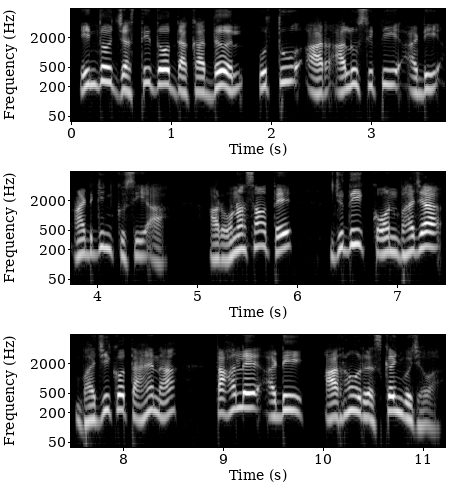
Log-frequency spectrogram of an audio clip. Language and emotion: Santali, neutral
